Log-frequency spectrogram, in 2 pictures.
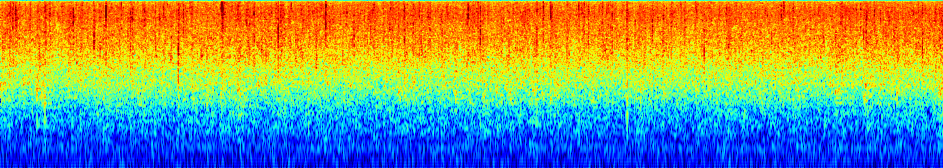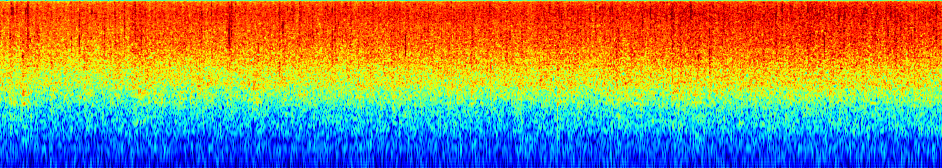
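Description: Soft rain ambience recording: a steady hiss of rainfall with faint scattered drop ticks.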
